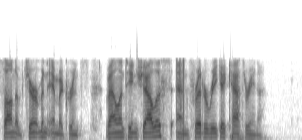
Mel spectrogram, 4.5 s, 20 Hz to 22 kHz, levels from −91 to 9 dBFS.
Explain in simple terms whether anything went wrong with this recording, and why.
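Something did go wrong, briefly. From 2.65 to 2.78 seconds there is a short burst of crackle. These are bit errors on a digital phone line. The call is sent as a stream of ones and zeros. A few of those got flipped, roughly a handful in every thousand. Each flipped bit spoils one tiny slice of sound. When it hits an important bit, you hear a sharp tick. Several together make crackle over the speech, which carries on unchanged underneath.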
